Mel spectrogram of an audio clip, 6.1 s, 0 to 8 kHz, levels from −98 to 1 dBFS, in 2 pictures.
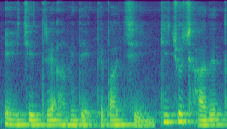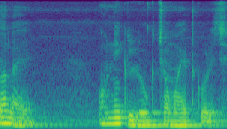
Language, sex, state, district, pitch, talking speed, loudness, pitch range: Bengali, male, West Bengal, Jalpaiguri, 110 Hz, 120 wpm, -16 LUFS, 100-115 Hz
